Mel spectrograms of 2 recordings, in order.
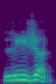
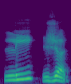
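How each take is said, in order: First: Said in the usual way. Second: लीजर very slowly, "lee", pause, "jur"; syllable by syllable. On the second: Shown as a demonstration. Teacher building लीजर for learners, slow separated syllables. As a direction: say लीजर in two separate parts. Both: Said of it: "इसको ली पढ़ेंगे".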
